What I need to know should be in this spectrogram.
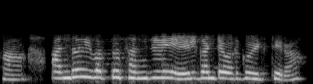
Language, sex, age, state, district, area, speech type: Kannada, female, 18-30, Karnataka, Tumkur, urban, conversation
